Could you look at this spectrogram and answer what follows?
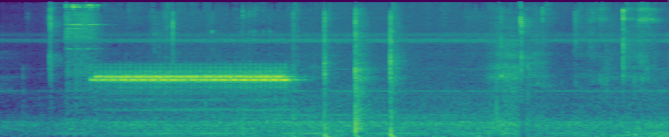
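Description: Phone ringing indoors in a lightsaber workshop, a steady electronic ring lasting about two seconds followed by a few sharp clicks and quiet room noise.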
